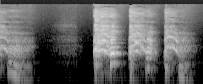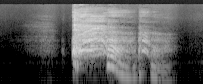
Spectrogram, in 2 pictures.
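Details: Cough: two bouts of harsh voiced coughing, about six coughs in all, in a quiet room.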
